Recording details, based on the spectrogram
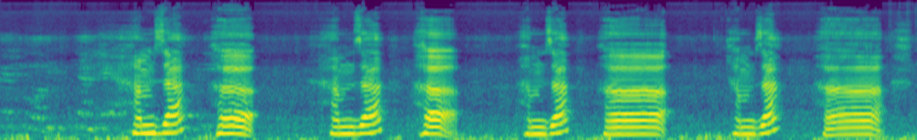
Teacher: حلق کے آخری حصے سے ادا ہوتے ہیں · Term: حمزہ اور ہا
